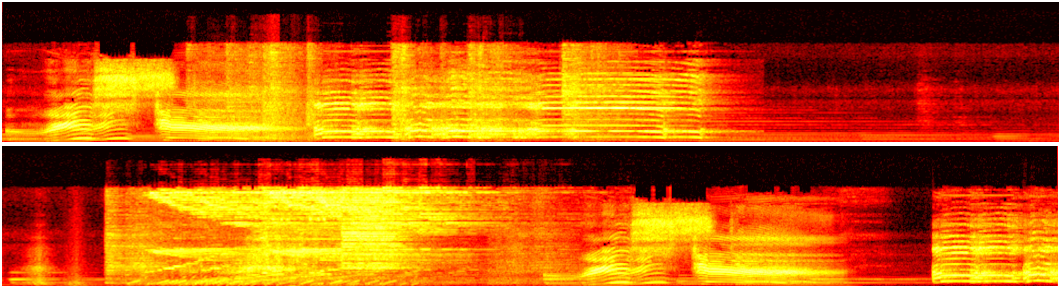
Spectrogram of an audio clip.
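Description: A rooster crows loudly in a long cock-a-doodle-doo, set between bright children's voices calling out before and after, with a chime-like tone nearby.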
